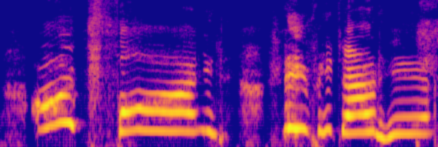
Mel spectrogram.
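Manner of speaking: put-on high, sulky drunk whine; mock pouty drunk voice. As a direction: whine it like a sulking drunk on the floor. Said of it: "pouty face going".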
